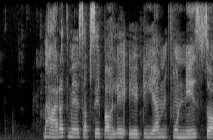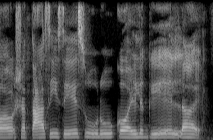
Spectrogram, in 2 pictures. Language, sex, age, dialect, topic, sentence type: Magahi, female, 25-30, Southern, banking, statement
